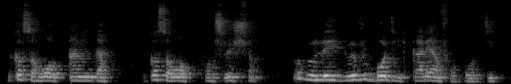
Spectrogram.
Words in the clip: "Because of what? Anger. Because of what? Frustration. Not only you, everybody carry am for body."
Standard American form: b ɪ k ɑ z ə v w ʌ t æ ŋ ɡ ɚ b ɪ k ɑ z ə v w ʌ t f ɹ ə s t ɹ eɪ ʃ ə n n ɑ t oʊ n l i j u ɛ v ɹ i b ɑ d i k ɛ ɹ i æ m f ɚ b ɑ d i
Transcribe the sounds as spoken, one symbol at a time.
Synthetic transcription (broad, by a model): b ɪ k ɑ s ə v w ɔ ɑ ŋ ɡ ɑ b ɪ k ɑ s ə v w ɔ f ɹ ə s t ɹ eɪ ʃ ə n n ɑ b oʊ l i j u ɛ v ɹ i b ɑ d i k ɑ ɹ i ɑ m f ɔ b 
